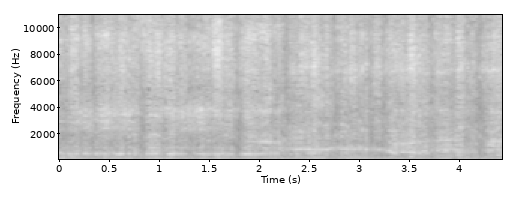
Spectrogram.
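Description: Live pop music played loud over a concert PA, with heavy steady bass and a held melody line above it.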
